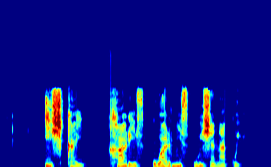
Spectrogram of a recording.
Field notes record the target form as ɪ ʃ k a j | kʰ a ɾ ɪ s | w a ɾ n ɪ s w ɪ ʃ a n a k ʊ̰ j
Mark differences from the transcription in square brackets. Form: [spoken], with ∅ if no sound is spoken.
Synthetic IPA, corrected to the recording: ɪ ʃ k a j | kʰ a ɾ ɪ s | w a ɾ [m] ɪ s w ɪ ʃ a n a k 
